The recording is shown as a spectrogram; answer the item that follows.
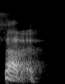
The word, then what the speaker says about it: Sudduth: I got to reach to make sure I'm at least saying did I say your name right, Suddhoo? – It's Suddeth. – Suddeth.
